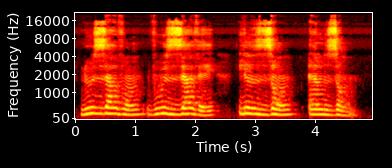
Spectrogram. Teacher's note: It means that the S is going to make a Z sound so that it flows better. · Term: une liaison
